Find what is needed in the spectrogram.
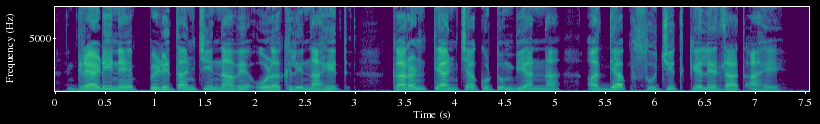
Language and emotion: Marathi, neutral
